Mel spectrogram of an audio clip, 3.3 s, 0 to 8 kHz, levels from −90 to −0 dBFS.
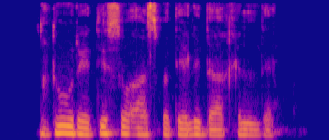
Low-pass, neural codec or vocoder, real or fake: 7.2 kHz; codec, 16 kHz, 16 kbps, FunCodec, trained on LibriTTS, 50 frames a second; fake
